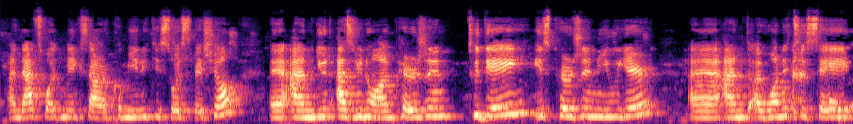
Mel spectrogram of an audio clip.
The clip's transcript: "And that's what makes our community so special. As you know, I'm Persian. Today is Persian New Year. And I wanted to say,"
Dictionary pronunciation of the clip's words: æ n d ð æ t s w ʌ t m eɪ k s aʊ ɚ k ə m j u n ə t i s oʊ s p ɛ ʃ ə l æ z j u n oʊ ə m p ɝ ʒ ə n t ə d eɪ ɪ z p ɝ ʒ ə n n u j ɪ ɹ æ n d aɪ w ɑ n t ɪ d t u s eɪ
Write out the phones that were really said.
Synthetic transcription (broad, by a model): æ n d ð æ t s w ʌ t m eɪ k s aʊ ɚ k ə m j u n ə t i s oʊ s p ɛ ʃ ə l æ z j u n oʊ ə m p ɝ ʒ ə n t ə d eɪ ɪ z p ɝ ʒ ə n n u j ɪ ɹ æ n d aɪ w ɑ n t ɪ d t u s eɪ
